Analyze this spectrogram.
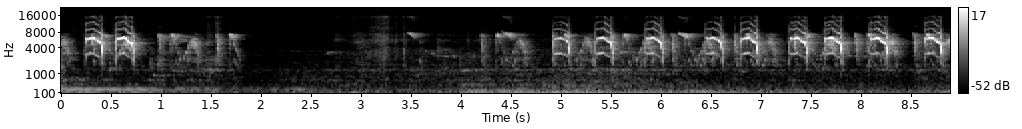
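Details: Bar-winged prinia song, a lure to draw answers from other prinias: a short burst of high arched chirps, a quiet pause, then a lively string of rapid, sharp, ringing notes over a low background hum.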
